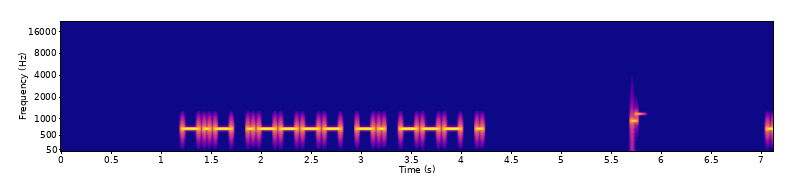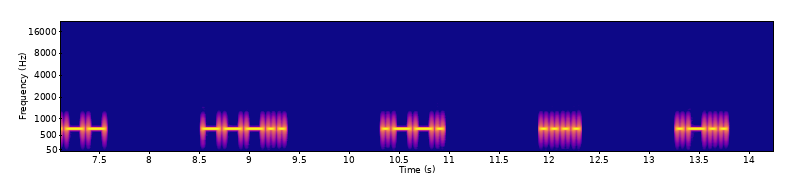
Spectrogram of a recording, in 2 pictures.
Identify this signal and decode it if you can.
Morse code, heard as a keyed tone, about 22 wpm, spaced as for 11 wpm, 700 Hz. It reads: K1NOE W8PHL
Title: USA Call Signs - 5 Characters - 6x Character Spacing - 22wpm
